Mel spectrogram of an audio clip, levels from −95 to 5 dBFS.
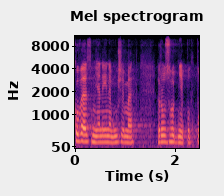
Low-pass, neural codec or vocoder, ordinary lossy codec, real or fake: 9.9 kHz; none; Opus, 24 kbps; real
